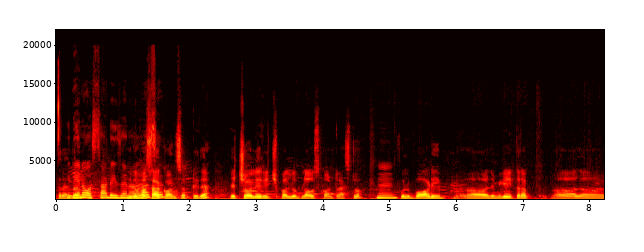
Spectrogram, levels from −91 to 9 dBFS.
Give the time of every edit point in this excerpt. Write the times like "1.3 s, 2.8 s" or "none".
none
